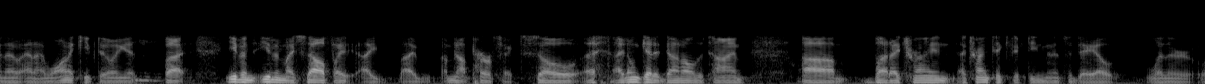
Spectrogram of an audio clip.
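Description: G.723.1 codec damage runs throughout: heavy coding at what sounds like roughly 6 kbit/s removes everything above 3.9 kHz, leaving speech muffled, hoarse and smeared at consonants.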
